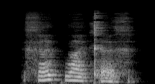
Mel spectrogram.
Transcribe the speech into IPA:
x ɛ e̯ kʷ a e̯ kʼ ɛ x

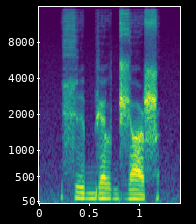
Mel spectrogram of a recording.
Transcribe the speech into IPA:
x i bʲ ɛ l d͡ʒ ɐ ʂ

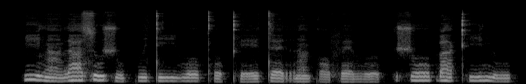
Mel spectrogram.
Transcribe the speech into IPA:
i˦˨ l ã˨ l a˦ s u˦ ʃ u˨ kʷ i˦ t iː˦ β oː˦ kʰ o˨ kʰ eː˨˦ t ɛ˦˨ r ã˦ k ɔ˨ f ɛ˦ β ʊ˦ | ʃ oː˦ ɓ a˦ kʰ i˦ n u˨

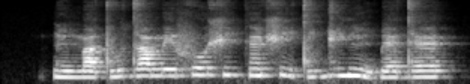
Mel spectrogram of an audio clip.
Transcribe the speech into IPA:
k͡p ĩ˨ m a˨ t u˨˦ d a˦ m e˦ f o˦ ʃ i˦ k ɛ̃˦ ʃ i˦˨ t i˨˦ ɡ i˦ j ĩ˦˨ ɡ͡b ɛ˧ d ɛ˦

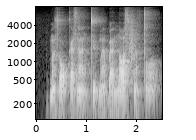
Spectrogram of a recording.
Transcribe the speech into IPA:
ɓ œ̃ z ɾ ɔ k æ z æ̃ tː y b æ̃ ɓ æ n ɑ z f ẽ z tˤ ɑ̃

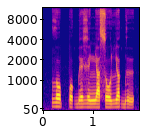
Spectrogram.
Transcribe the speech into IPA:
ð o pː o ɡ͡b e ɣ e ɲ a s o ʎ ɐ ɡ͡b ɨ

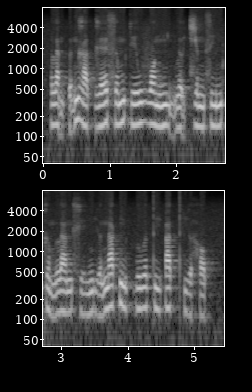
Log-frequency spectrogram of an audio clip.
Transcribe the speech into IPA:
l a̰˧˨ n ʔ ə̰˧˥ n ɣ a˨˩ t̚ ɣ ɛ˨˦ s ə˨˦ m k e˨˦ w v ɔ˧ n ɲ ḭ˧˨ ŋ l ə̰ː˧˨ t͡ɕ ə˧ n s i˨˦ m k ə˧˩ m l a˧ n x e̤˨˩ ŋ i˧˩ ə̯ n a˦˥ k̚ m ɨ˨˩ k̚ l u˧ ə̯ t̪ i˧ ʔ a˦˥ t̚ t̪ʰ i˧˩ ə̯ h ɔ˨˩ p̚

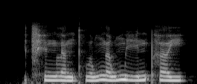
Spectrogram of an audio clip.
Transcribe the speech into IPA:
t͡sʰ ɪ˨ ŋ l ɐ˨ ŋ kʷʰ ɐ˨˥ w ŋ ɐ˨˥ w m iː˨˥ n pʰ ɐ˧ j

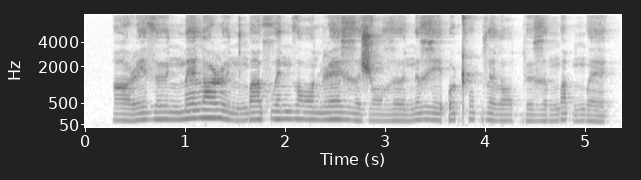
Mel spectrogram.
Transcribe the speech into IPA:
ɑ˨ ɭ e˧ ð ø˧ n m ɛ˦ l ɒ˦ ɭ ø˨ n ŋʷ ɑ˦ xʷ ɛ˦ n ð ɔː˧ n ɭ ɛ˧ ɣ ə˨ ʒ ɔ˨ ɣ əː˨ n ə˦ ɣ e˧ ʔ o˦ ʈʰ o˦ b l ə˨ l ɔ˨ b ø˨ ɣ ə˨ ŋʷ ɑ˦˨ b ŋʷ ɛ˨

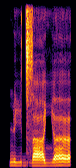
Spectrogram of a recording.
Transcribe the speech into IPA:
ɳ i d͡z a ʎ ɐ

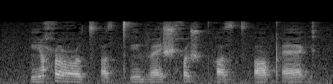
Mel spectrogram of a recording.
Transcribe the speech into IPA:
ʔ ẽ ħ u ʕ u t͡sʼ ɒ z tʼ ẽ v æ ʃ ħ u ʃ pʰ ɒ z t͡sʼ ɒ pʼ æ ɡ

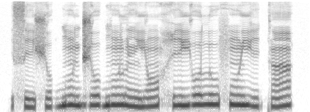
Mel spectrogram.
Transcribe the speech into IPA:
s i˨ ʃ o˨˦ ɡ͡b ũ˦ d͡ʒ o˧ ɡ ũ˧ l ĩ˨ j ɔ̃˨˦ h i˧ j o˦ l u˦ f ũ˧ j i˨ k ã˨˦

